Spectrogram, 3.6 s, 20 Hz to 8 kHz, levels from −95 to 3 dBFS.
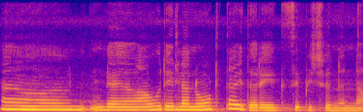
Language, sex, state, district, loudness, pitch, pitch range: Kannada, female, Karnataka, Dakshina Kannada, -12 LUFS, 215 Hz, 190-230 Hz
